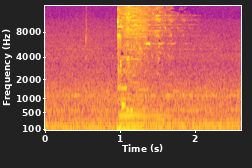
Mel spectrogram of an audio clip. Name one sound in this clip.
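A sharp game alert sounds.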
